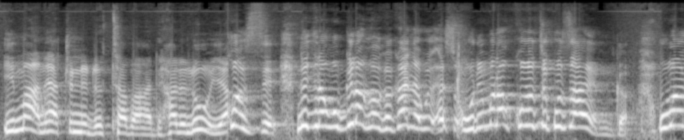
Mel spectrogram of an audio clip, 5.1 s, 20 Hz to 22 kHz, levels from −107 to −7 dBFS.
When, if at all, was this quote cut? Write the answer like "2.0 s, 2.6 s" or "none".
1.7 s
